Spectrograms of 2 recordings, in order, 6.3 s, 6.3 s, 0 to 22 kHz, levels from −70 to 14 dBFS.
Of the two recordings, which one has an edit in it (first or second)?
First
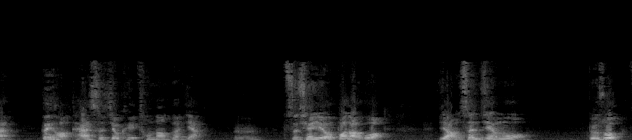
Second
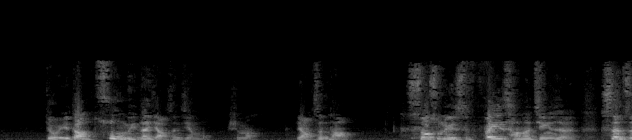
second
